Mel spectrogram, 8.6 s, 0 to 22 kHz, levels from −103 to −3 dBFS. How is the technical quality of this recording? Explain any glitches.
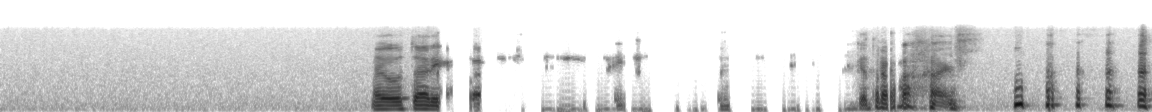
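The recording has two dropouts. Audio tops out around 8 kHz, consistent with the call path. From 3.29 to 6.42 s the voice sinks, falling as much as about 40 dB over around three seconds, then dips again about 10 dB at 6.65 s. This is likely speech suppressed in double talk: the echo canceller, unable to separate the talker from overlapping far-end audio, turned everything down.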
